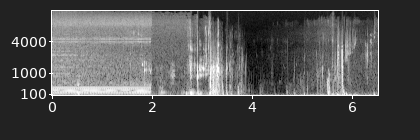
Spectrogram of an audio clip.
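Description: Background music with held tones that cuts off suddenly about two seconds in. It is followed by muffled, irregular bumps and water noise picked up by a GoPro submerged in a pool.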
